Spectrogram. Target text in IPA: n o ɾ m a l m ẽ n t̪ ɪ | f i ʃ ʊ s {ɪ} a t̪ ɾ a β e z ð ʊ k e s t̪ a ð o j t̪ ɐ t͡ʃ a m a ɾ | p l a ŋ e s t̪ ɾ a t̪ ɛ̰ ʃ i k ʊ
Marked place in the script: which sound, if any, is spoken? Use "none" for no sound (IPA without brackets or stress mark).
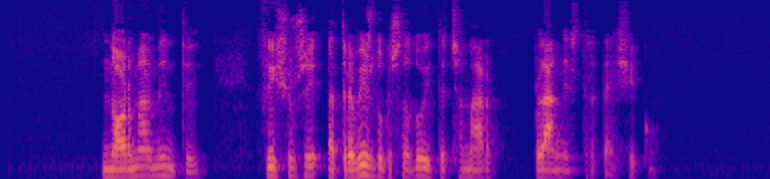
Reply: ɪ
